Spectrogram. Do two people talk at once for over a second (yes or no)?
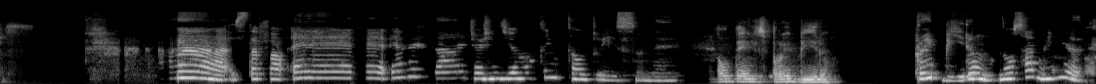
no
